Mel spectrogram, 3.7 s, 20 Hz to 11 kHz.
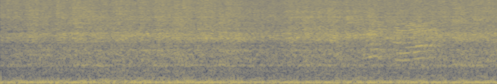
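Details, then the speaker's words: V8 idling at about 700 rpm just after starting, with rewired electrics: a steady, deep, even beat with no knocks or misses; sounds good. "That's not bad. Yeah. I rewired all that too. Yeah. I like it. It sounds good. It does sound good."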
